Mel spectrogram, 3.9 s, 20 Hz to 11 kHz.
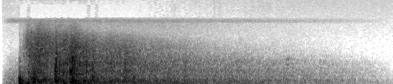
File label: War Sounds Explosions, Bomb Sound Effects; War Sounds - Explosions 01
